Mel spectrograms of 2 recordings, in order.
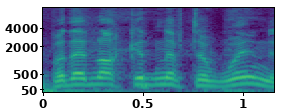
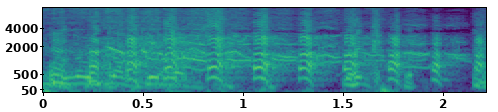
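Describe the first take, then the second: First: Said in the usual way. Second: Drawn out high and slow through a laugh; laughing drawl. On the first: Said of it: "is the point". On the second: Real, not acted. Laughing back at his mate's teasing, slow and high. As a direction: laugh it out, stretching every word.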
